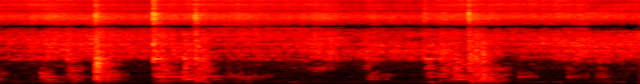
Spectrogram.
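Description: Tomatoes are stirred into chicken frying for a curry, a soft continuous sizzle broken by several sharp scrapes and knocks of a spoon against the pan, close by and without talk.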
